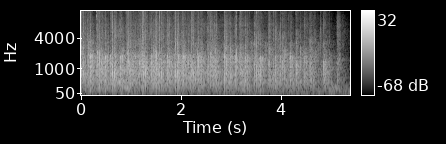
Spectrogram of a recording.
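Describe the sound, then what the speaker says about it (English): A graduation audience applauds steadily, dense clapping holding for several seconds before tapering off at the end. "Let's give her a big round of applause."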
